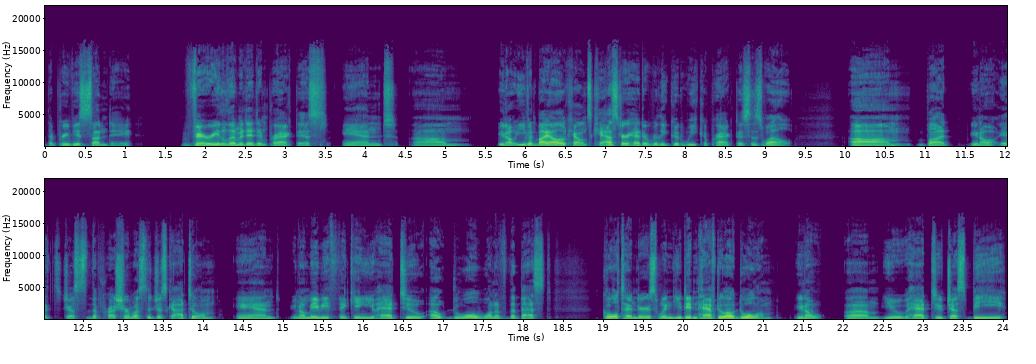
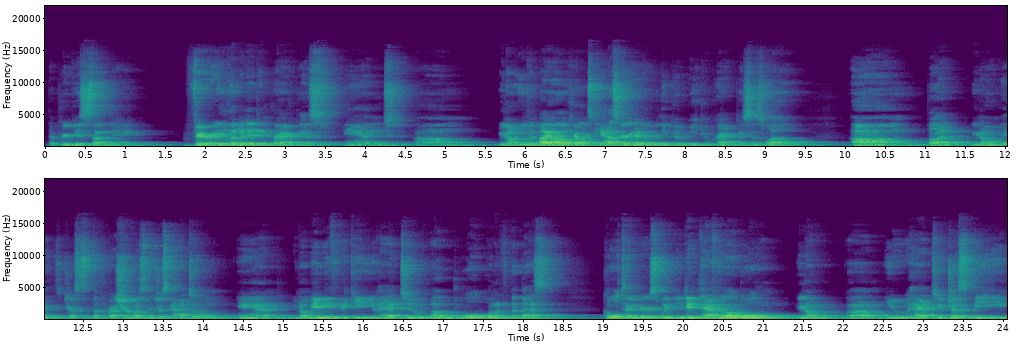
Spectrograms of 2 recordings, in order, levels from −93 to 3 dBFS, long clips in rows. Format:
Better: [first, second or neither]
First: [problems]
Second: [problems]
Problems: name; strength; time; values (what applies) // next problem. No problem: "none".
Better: first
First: none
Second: room echo; noticeable; dies away in 1.2 s // off-mic speech; far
